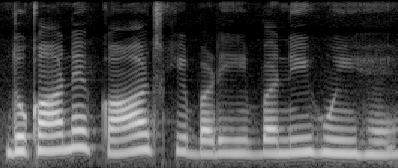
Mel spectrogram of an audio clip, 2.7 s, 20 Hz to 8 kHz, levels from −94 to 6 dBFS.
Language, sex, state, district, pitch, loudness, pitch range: Hindi, female, Madhya Pradesh, Bhopal, 205 Hz, -18 LUFS, 195-230 Hz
